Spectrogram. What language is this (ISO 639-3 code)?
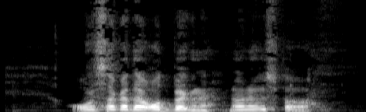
mkd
